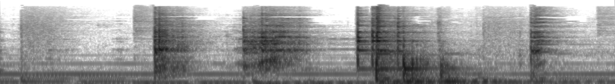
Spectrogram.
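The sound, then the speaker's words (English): Dishes of food clatter and clink as they are set down one after another in a kitchen, several bright knocks of crockery in quick succession with faint ringing tones and no voices. “So I have with me, hold on, an assortment of dishes of food.”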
